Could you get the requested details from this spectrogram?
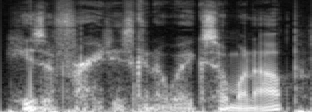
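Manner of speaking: hushed, whispered imitation of a too-quiet speaker; imitating quiet talker. Coach mimicking a client who talks too quietly, whispered. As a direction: whisper it low, as if afraid to wake someone. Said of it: "and it's very quiet".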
